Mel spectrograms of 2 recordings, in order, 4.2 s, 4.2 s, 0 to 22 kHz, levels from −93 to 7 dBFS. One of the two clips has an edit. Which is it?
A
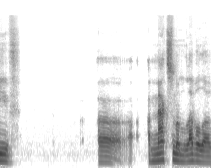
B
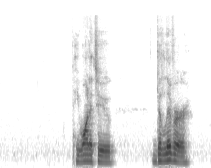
B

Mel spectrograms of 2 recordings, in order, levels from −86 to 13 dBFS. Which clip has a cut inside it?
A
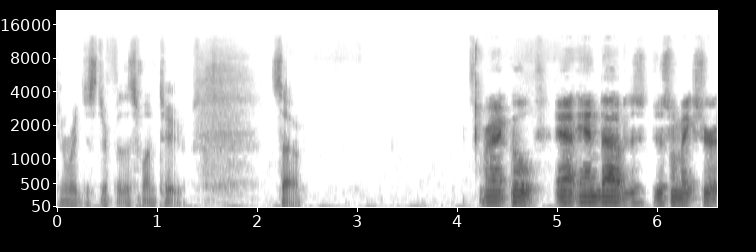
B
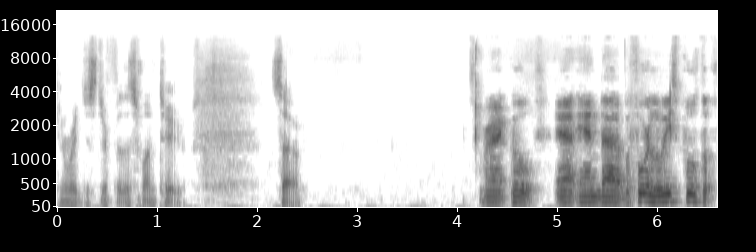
A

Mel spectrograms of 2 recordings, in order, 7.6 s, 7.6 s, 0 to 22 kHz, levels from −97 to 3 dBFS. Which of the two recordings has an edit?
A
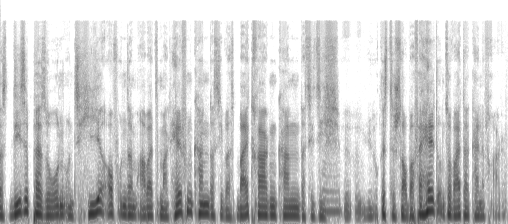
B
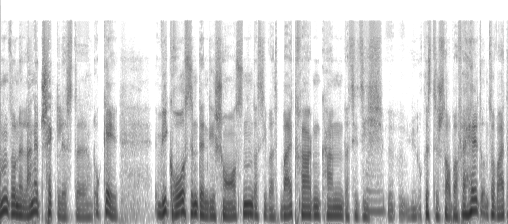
B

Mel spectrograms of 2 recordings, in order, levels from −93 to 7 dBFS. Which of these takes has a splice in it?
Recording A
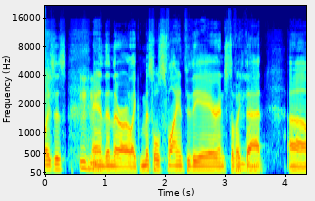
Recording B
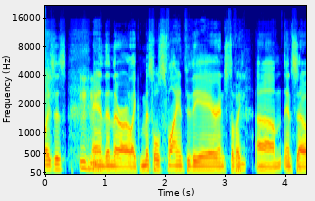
B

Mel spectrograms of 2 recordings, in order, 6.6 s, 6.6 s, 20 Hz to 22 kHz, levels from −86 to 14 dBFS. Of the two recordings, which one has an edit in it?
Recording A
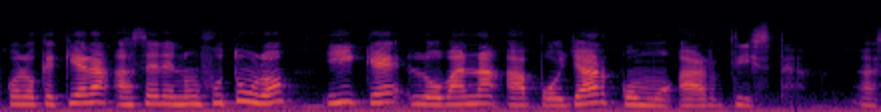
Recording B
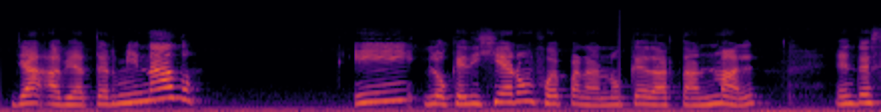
A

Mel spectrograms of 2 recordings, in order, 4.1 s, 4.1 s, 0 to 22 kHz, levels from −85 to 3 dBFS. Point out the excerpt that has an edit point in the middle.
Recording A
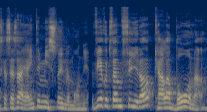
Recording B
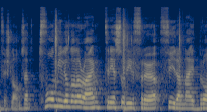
A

